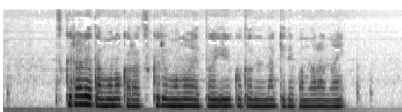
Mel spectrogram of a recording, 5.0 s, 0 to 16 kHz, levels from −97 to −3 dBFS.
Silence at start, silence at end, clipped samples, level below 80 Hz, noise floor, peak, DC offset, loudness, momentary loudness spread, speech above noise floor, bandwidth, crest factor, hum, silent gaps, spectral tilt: 0.1 s; 0.75 s; under 0.1%; -50 dBFS; -58 dBFS; -2 dBFS; under 0.1%; -17 LUFS; 8 LU; 42 dB; 10 kHz; 16 dB; none; none; -9 dB/octave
